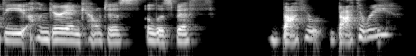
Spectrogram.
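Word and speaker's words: Báthory: hungarian countess elizabeth bathur bathory is that how they say it that's battory that's factory yeah i know nothing about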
